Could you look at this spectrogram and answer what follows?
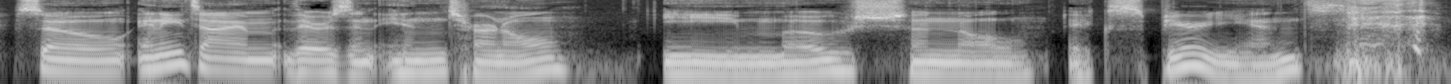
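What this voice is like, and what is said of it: Deliberately very slow speech. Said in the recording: “say that slower ... is that too slow?”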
